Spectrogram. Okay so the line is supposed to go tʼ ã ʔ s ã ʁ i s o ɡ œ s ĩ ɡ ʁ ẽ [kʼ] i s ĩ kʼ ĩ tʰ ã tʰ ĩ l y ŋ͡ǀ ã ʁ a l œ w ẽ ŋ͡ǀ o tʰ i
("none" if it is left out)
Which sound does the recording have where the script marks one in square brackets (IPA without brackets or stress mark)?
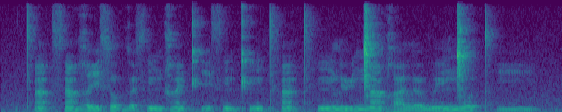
kʼ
